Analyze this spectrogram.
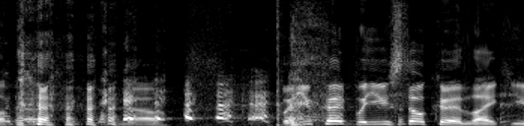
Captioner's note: hosts chattering and chuckling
